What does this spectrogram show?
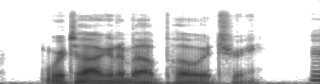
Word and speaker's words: PoAItry: And just for clarity, even though it's spelled P O A I T R Y, the project guidance says to pronounce it simply as poetry.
